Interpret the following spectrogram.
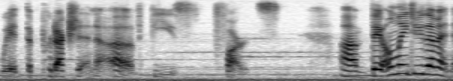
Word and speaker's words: FRT: repetitive tics which we use an acronym frt pronounced out loud as fart which is a pretty accurate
